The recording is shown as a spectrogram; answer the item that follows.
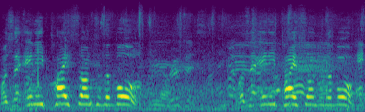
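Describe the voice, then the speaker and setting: A man talks at a moderate pace with an extremely high pitch. Noticeable background noise is present. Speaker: rugby coach. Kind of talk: coaching instruction on the field. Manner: loud, commanding.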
